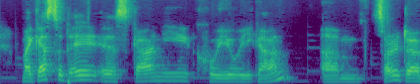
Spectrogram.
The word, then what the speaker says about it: Cuyugan: Um, my guest today is Gani Kuyuigan. Sorry, do I pronounce this correctly? Kuyugan? Kuyugan. It's Kuyugan.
